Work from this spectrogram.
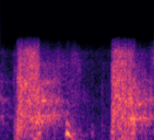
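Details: A female dog "talking" to her owner, telling about her day: two loud, rough barks about a second apart, with a brief soft whine-like sound in between.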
